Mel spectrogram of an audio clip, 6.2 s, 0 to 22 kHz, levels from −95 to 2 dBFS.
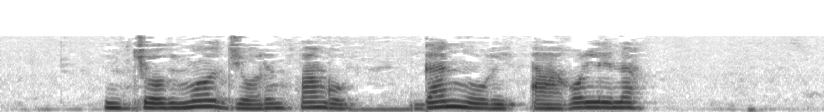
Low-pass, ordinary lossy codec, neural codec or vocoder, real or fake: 7.2 kHz; MP3, 24 kbps; codec, 16 kHz, 4 kbps, FreqCodec, larger model; fake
